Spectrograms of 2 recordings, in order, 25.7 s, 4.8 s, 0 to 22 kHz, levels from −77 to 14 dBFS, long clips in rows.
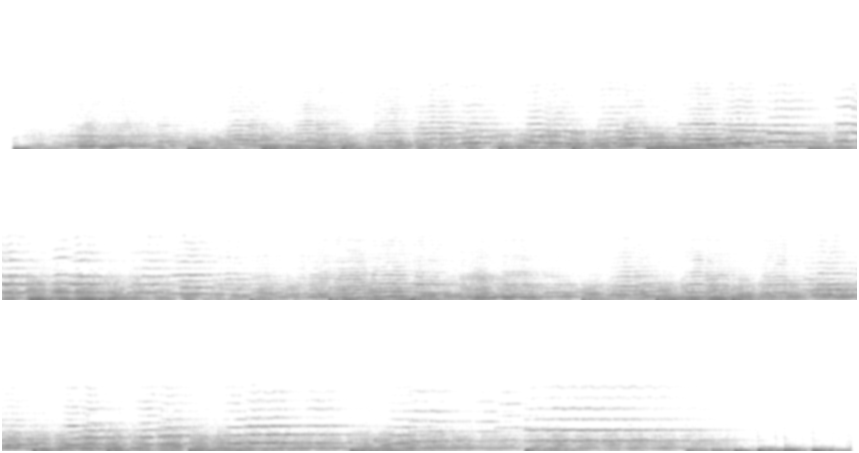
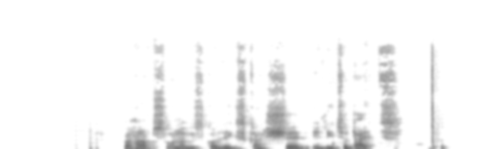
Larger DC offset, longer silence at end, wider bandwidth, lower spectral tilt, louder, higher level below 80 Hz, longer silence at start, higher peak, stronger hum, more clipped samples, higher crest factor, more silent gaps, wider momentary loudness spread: neither; second, 0.05 s vs 0.35 s; second, 10.5 kHz vs 16 kHz; about the same, -5 dB/octave vs -4 dB/octave; second, -34 LUFS vs -28 LUFS; second, -76 dBFS vs -68 dBFS; second, 0.1 s vs 1.2 s; second, -18 dBFS vs -2 dBFS; neither; neither; second, 16 dB vs 28 dB; neither; about the same, 8 LU vs 8 LU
